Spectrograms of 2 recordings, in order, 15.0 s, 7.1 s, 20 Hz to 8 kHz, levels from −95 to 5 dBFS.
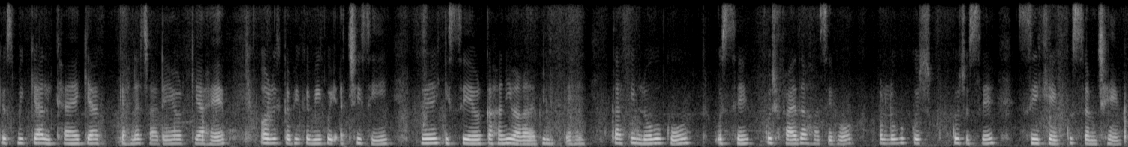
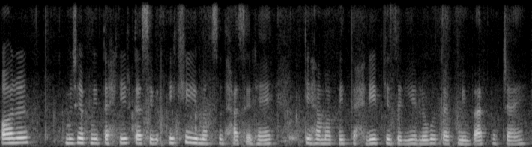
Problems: background sounds at intervals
